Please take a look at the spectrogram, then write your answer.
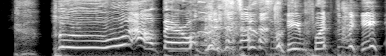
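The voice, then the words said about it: Owl-like impression of another person. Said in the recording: “this is my impression of an owl. ... But the owl is Slacker.”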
